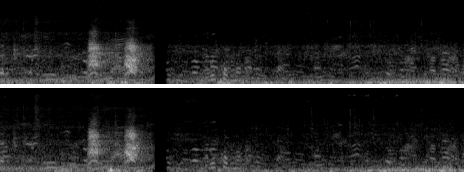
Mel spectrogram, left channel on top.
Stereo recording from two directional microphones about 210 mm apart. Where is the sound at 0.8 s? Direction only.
50° left (ahead or behind).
